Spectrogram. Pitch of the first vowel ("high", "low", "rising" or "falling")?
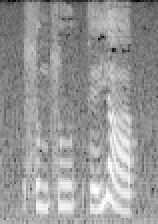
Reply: low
